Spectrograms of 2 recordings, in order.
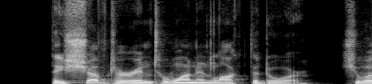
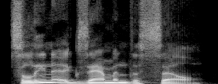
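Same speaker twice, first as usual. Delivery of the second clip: ordinary delivery, nothing marked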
